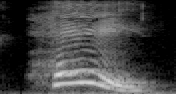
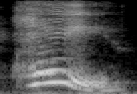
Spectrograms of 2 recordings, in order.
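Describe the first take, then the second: First: High call of hey; attention-grabbing hey. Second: High, bright call of hey; attention-grabbing hey. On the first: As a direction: call out to a friend. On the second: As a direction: call out to catch a friend. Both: Shown as a demonstration. Teacher greeting someone with a high hey. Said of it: "Grabbing somebody's attention".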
